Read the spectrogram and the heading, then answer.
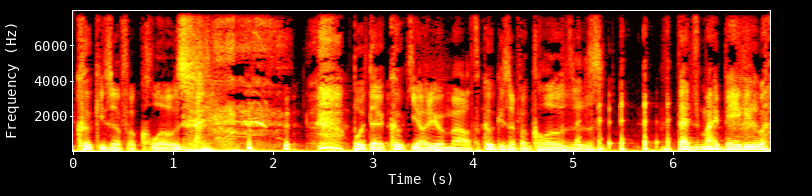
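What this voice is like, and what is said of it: Deep voice imitation with baby talk. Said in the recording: “your Vin Diesel impression ... there's a little bit of like baby talk to it ... A little baby boss to it”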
